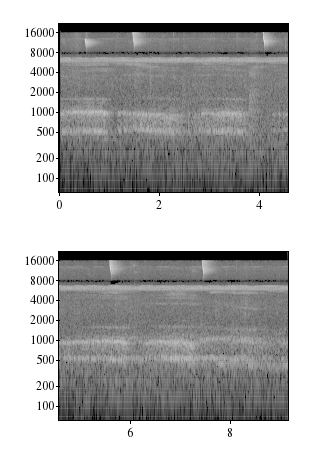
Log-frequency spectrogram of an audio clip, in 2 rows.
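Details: Howler monkeys, heard from a bathroom around 5–5:30 am, give long, droning roars that swell and fade over a steady insect hum.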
